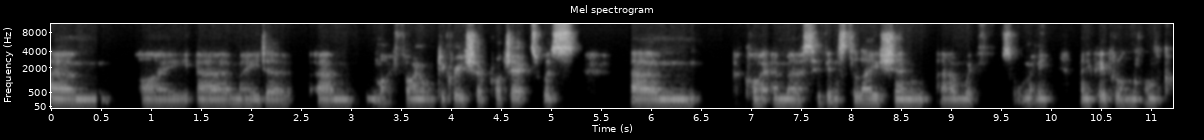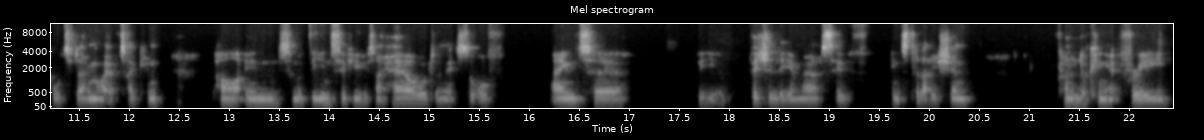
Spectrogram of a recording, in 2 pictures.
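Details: Stammering in an adult man in his 50s with lifelong stammer.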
